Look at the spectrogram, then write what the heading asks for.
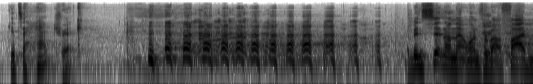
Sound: all laughing

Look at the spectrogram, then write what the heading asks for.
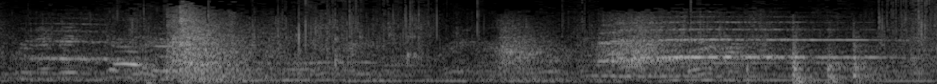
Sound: metal clanging

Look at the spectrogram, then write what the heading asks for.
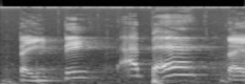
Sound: audience responds

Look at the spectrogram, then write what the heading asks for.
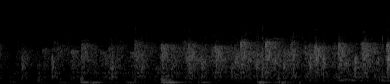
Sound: audience applauds

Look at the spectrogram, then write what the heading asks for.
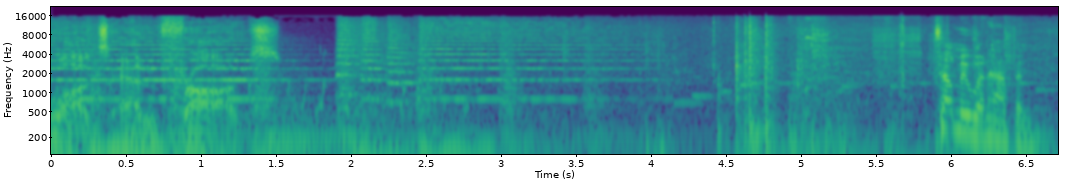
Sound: bubbling

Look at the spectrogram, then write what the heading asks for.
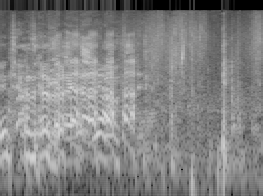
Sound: laughs

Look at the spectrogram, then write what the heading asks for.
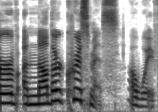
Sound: speaking French

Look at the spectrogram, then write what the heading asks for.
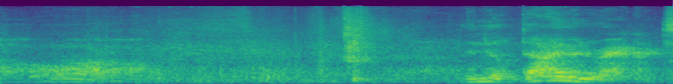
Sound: groaning

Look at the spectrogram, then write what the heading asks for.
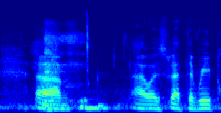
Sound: laughing

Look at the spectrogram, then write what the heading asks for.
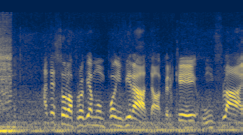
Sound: speaking in foreign language

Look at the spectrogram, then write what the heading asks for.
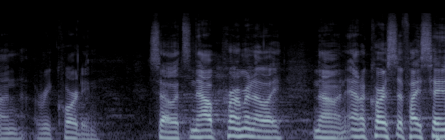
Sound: students laughing

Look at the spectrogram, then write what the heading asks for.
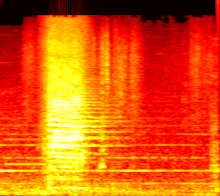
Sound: trunk honks

